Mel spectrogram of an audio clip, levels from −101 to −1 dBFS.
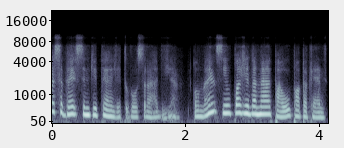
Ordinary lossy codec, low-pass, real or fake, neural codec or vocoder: Opus, 16 kbps; 7.2 kHz; fake; codec, 16 kHz, 0.5 kbps, FreqCodec, larger model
